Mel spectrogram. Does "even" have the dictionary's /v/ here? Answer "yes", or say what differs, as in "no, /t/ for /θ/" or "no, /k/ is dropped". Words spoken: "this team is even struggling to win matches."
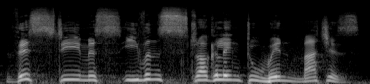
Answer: yes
